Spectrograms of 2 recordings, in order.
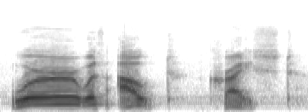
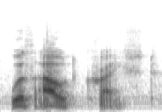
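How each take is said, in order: First: "were without Christ" drawn out very slowly, each word weighted; slow it right down and lean on "without Christ"; emphasis on Christ. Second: "Without Christ" repeated lower and slower, a solemn echo; quiet echo. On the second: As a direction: let the words sink in, softly repeated. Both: Shown as a demonstration. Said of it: "We would emphasize the word Christ".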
